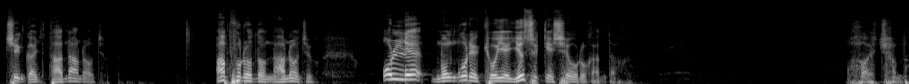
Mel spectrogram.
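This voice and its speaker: A male pastor giving an evening sermon at a church service, retelling a story in an animated, dramatic way. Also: high-pitched, dry recording, studio quality.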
